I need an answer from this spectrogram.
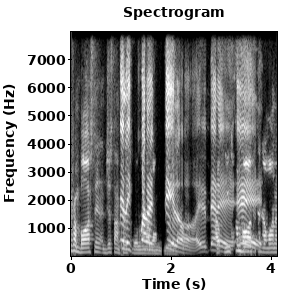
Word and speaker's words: Quarantillo: You're right, Quarantillo. You want to say it in Spanish, even though he's not really Spanish.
